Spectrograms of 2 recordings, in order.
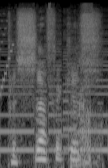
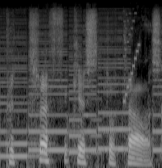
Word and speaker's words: Petrificus Totalis: Pacificus. No. What the peticus totalis? All right. Petrificus totalis. I hate I hate the pronunciation of some of the spells in this game or in general.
